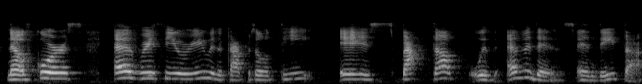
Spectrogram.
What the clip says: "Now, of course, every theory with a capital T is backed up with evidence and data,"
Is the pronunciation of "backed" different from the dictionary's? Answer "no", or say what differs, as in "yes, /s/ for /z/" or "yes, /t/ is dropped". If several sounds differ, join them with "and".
no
